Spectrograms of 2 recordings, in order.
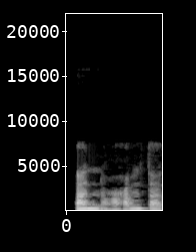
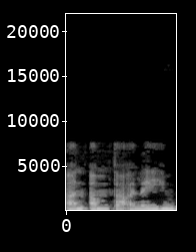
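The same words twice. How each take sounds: First: First "انعمتا" as an'amta, throaty ain; correct ain. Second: "انعمتا علیہم" as anamta alaihim, no ain; plain vowels in "انعمتا علیہم"; common mistake. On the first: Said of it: "ہم لوگ انعمتا علیہم پڑھتے ہیں". ("انعمتا" حلق والے عین سے) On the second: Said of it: "یہ بھی مسٹیک ہے". ("انعمتا علیہم" عین کے بغیر) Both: Shown as a demonstration.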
